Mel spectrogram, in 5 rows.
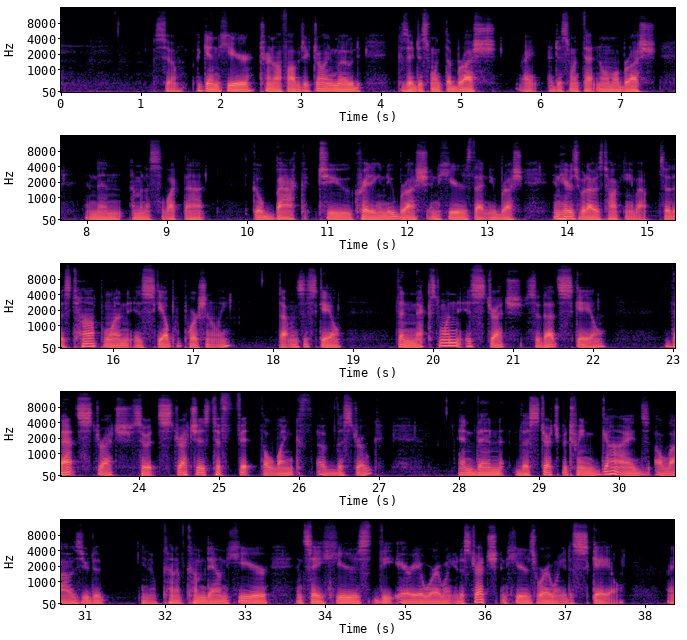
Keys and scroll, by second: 0.1 BackSpace.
